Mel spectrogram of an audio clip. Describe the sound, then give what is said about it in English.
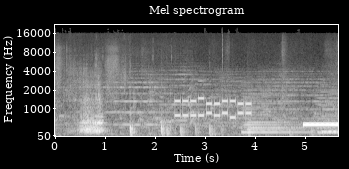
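A rapid run of about nine or ten telephone keypad (DTMF) tones beeps in steady rhythm as a phone number is dialed to make a call, followed by the sustained hum of a ringing line, clear with no one talking. “I have to make a phone call.”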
